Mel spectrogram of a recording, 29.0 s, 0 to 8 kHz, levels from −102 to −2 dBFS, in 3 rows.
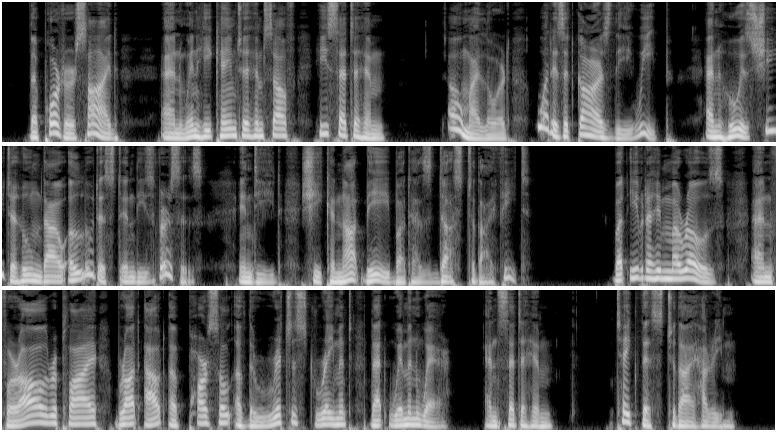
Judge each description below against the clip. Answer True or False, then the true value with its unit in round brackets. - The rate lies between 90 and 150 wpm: True (145 wpm)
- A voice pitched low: True (110 Hz)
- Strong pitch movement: True (7.1 semitones)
